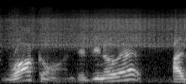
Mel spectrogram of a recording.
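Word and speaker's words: Rokon: about that Ron yeah I think the correct pronunciation of that is rockon did you know that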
